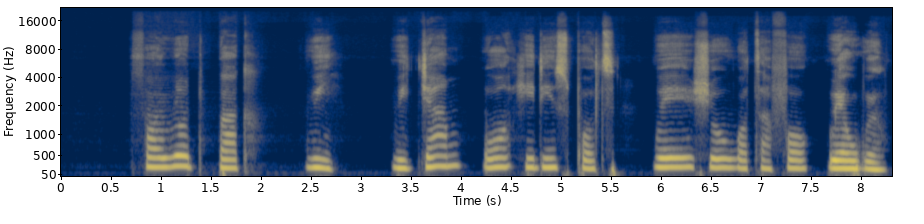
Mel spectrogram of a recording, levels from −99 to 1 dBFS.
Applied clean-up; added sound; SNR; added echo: neural mask model DeepFilterNet 3.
